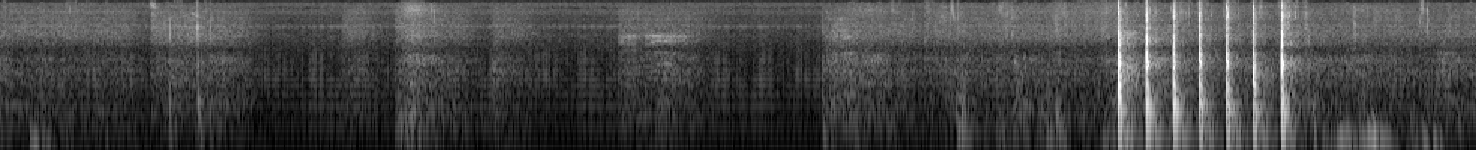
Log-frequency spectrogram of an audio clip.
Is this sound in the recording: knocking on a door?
yes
